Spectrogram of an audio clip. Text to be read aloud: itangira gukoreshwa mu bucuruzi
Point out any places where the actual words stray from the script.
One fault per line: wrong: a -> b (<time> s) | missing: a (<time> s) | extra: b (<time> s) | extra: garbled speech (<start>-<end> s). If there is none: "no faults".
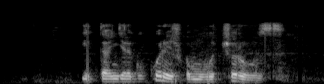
no faults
